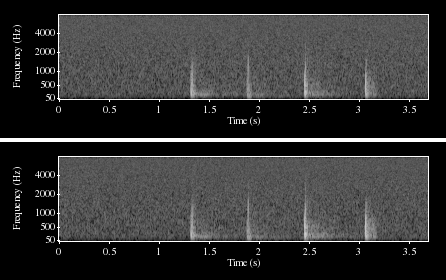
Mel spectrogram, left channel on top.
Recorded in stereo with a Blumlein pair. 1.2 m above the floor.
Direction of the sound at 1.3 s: Straight ahead.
